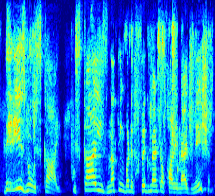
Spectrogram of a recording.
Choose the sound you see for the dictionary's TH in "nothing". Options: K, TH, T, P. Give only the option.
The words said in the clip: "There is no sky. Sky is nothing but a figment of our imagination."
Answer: T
